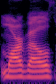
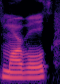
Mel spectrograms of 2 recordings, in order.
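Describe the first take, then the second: First: "Marvels" said mar-VELS, full E in the ending; weight the end of "Marvels": mar-VELS; stress on second syllable. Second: Said in the usual way. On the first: Shown as a demonstration. Host offering either way to call it, "Marvels" as mar-VELS. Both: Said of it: "however you wanna call it".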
